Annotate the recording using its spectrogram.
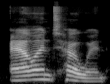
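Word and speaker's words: allantoin: anyway alan it's per it's pronounced alan towen a-l-l-a-n like the man you know man's name alan and then toe-in t-o-i-n so i don't know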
